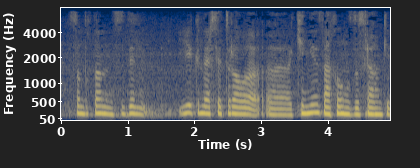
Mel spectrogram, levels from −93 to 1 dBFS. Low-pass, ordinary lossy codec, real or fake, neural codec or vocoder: 7.2 kHz; MP3, 32 kbps; fake; vocoder, 44.1 kHz, 128 mel bands, Pupu-Vocoder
